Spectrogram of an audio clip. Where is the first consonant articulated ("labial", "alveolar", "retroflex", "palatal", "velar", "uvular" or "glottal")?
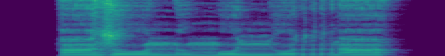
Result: alveolar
